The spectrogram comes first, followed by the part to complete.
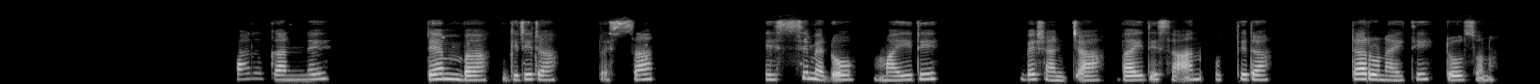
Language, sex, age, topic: Gamo, female, 36-49, government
